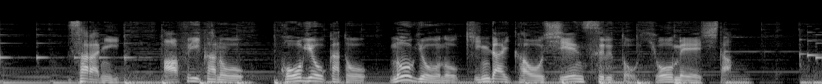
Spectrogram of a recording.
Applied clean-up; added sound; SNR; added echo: none; none; none; none.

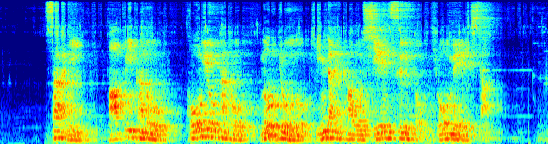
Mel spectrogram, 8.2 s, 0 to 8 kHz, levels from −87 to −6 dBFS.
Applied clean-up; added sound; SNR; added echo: neural separator model SepFormer DNS4.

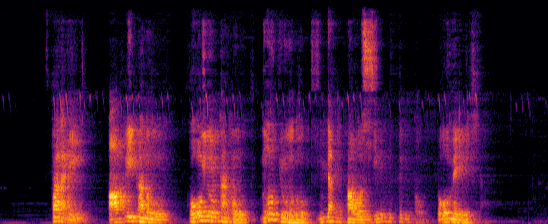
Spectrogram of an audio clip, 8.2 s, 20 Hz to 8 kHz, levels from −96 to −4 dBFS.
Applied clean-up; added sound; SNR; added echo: neural mask model DeepFilterNet 3.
